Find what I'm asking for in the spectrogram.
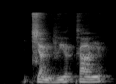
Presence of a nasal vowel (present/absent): absent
